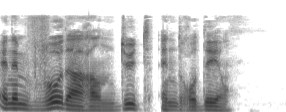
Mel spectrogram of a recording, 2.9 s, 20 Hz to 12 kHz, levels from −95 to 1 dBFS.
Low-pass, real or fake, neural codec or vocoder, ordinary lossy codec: 7.2 kHz; real; none; AAC, 48 kbps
